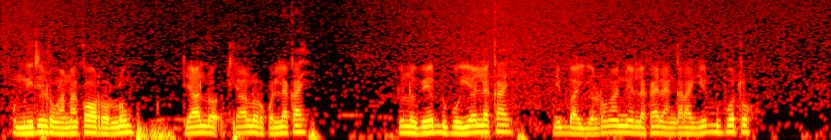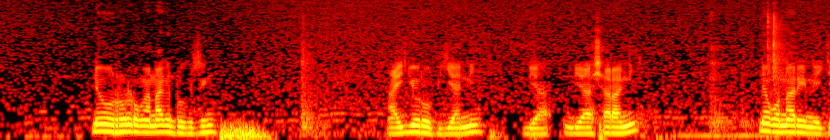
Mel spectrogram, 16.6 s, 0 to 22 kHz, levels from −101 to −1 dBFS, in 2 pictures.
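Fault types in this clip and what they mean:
Overdone noise removal: noise reduction set too aggressively, gating frequency bands near the noise floor throughout, leaving twinkling specks in near-silent gaps and taking quiet parts of the speech with them.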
